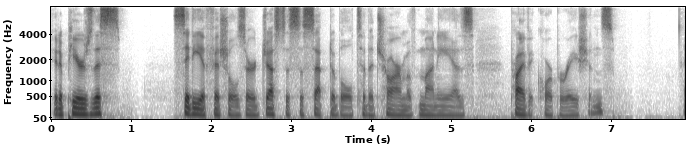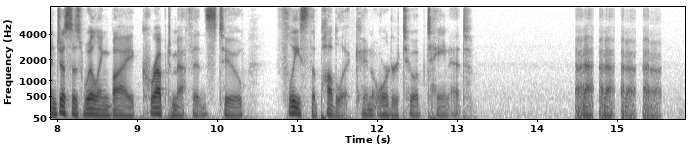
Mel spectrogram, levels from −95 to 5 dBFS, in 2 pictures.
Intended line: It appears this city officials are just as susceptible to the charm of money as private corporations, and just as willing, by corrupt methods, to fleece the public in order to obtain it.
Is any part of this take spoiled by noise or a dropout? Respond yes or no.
yes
